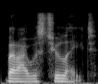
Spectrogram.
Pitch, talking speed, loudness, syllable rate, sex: 135 Hz, 305 wpm, -20 LUFS, 5.8 syllables/s, male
